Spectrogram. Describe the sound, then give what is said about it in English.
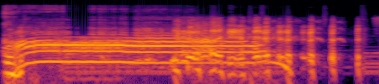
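A person lets out a loud, drawn-out mock scream held at a steady pitch for nearly three seconds, then it breaks into short choppy bursts like laughter. “Like, you're screaming.”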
